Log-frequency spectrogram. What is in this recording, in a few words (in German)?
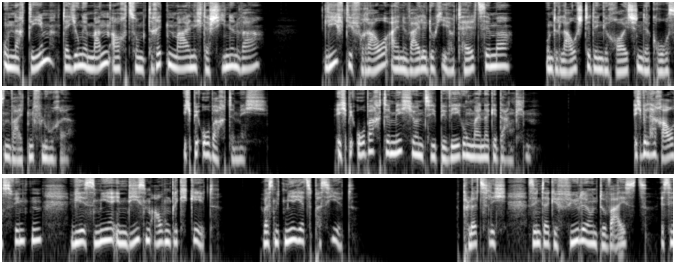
Hoerbuch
